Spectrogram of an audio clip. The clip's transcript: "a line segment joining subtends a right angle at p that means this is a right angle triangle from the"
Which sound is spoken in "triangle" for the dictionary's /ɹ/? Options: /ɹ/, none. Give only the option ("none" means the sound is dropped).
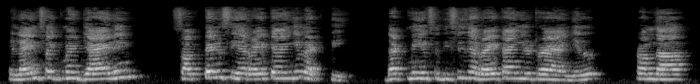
/ɹ/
